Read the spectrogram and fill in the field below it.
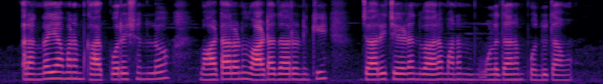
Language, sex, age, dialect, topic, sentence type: Telugu, female, 18-24, Telangana, banking, statement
